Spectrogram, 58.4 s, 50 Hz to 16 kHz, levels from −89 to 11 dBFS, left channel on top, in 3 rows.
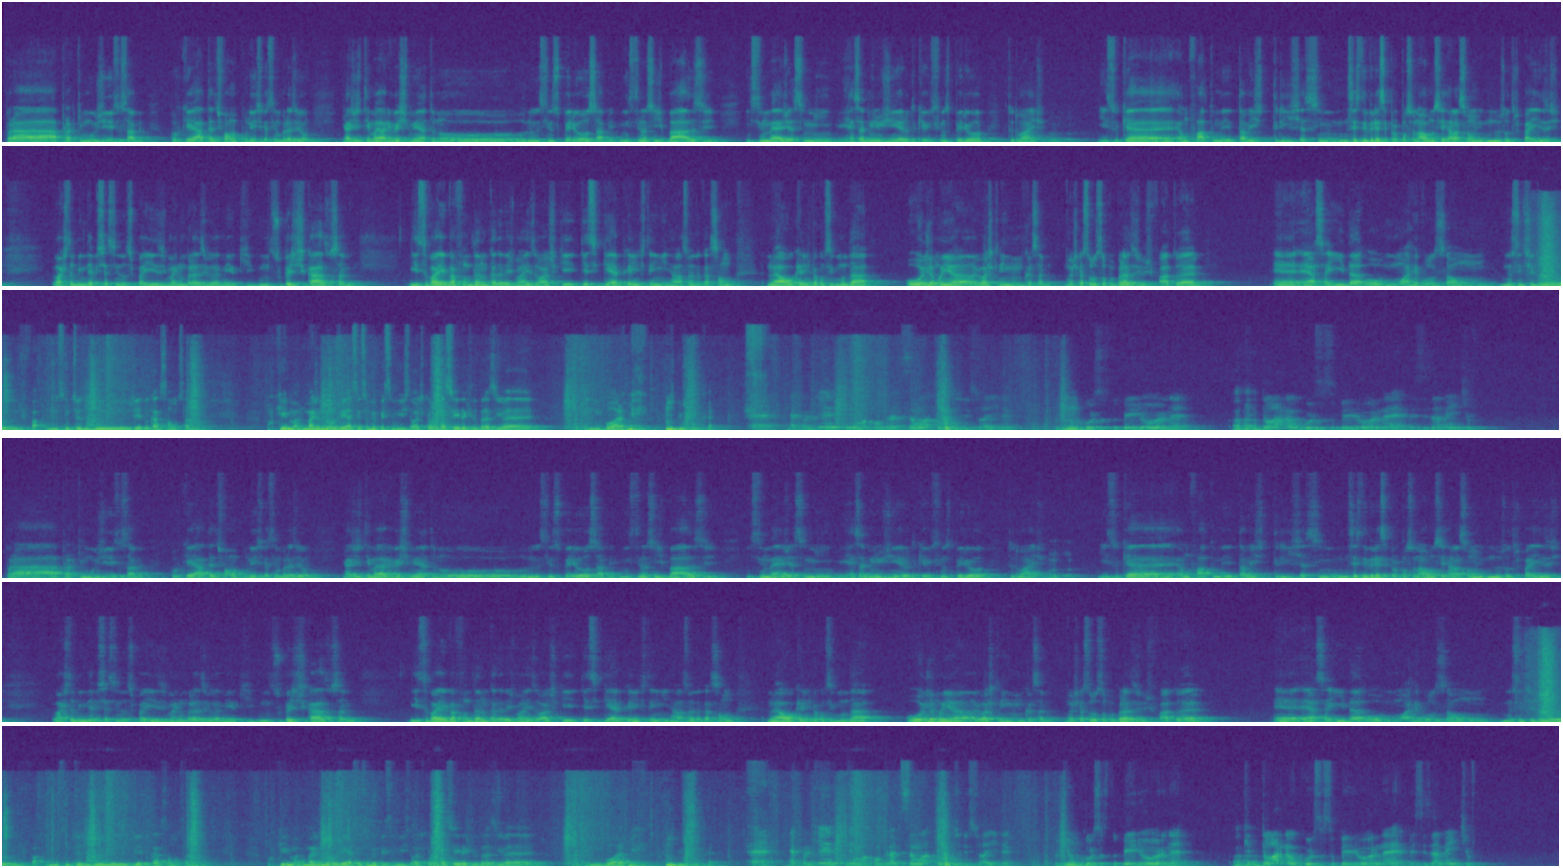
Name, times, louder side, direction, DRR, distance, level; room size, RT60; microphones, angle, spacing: voice 1, 0.1-1.8 2.1-3.9 4.3-8.9 9.3-12.3 12.6-13.0 13.7-19.7 20.1-23.9 24.6-28.8 29.1-30.3 30.8-34.5 35.4-41.4 42.3-45.6 46.2-47.7 48.3-48.4 52.2-52.5 54.4-54.7, left 1 dB, 65° left, 0.6 m, -22 dB
voice 2, 13.1-13.5 48.3-51.7 52.1-53.8 54.4-57.4, right 3 dB, 60° right, 0.8 m, -28 dB
sound 1, 38.4-52.3, right 2 dB, 10° right, 0.5 m, -32 dB
6.5 x 2.9 x 5.3 m
head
